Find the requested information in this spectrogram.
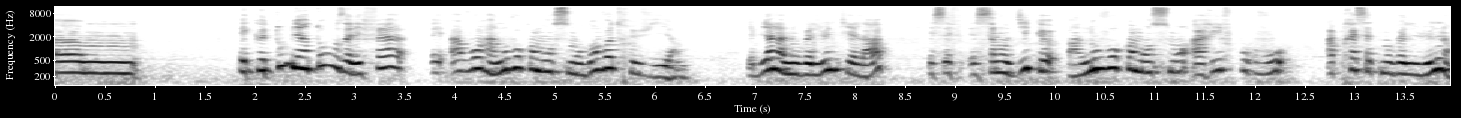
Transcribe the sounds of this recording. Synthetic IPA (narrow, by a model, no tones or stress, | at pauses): əm | ekət̪ubjɛ̃t̪ovuzalefɛːʁ | eʔavwaʁɛ̃nuvokɔmɑ̃smɑ̃d̪ɑ̃vɔt̪χəvĩ | jabjɛ̃lanuvɛlːynkʲiɛla | esɛfsanud̪ikəɛ̃nuvokɔmɑ̃smɑ̃ʔaʁivpuʁvu | apχɛsɛt̪nuvɛlːyn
